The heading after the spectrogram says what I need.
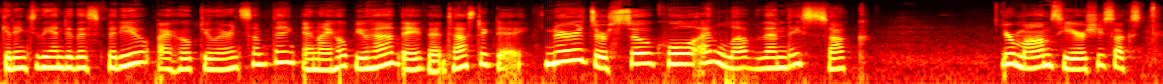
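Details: Complex vocal tics, including swearing tics (coprolalia), in an adult with Tourette syndrome.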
